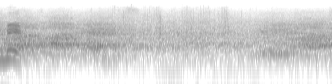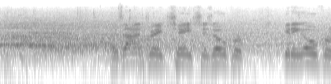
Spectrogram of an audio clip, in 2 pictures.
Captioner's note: crowd chants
